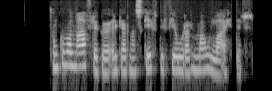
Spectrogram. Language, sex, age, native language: Icelandic, female, 20-29, Icelandic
